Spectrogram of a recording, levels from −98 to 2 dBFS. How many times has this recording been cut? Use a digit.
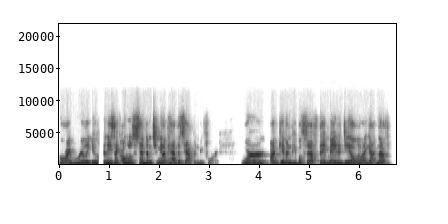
2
